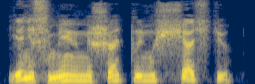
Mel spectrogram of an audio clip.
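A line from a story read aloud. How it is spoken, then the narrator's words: Plain. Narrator (Russian): говорит он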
